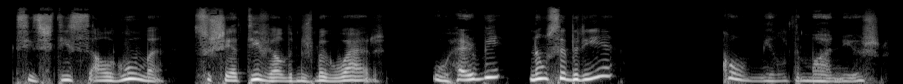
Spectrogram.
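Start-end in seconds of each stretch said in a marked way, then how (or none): 7.3-8.8 low, murmured, muttered under the breath. Bogart reacts to the argument about the robot Herbie, murmured. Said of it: "murmurou Bogart".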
